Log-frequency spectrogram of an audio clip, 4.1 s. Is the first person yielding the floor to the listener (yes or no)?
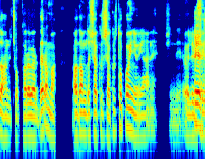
yes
